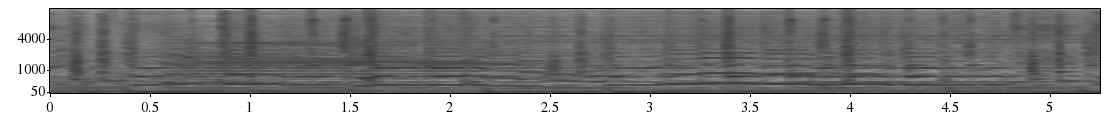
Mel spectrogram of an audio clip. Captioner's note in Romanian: Aplauze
